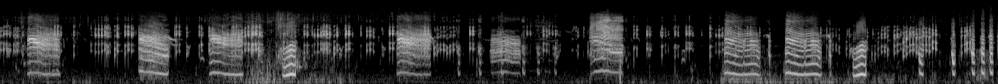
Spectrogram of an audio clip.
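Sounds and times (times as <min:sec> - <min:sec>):
garganey ducks: 0:00.0 - 0:09.9.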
